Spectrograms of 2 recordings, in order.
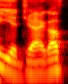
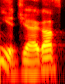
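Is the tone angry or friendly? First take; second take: angry; friendly. First: It is yelled angrily at another driver. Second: It is said warmly, as a happy greeting.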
